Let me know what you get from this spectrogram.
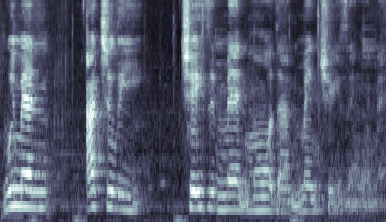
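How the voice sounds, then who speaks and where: A woman from Nigeria with a Nigerian accent, co-hosting a casual relationship chat in an expressive, exclamatory way. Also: lowish voice, slow, vocal fry. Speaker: talk show co-host.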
